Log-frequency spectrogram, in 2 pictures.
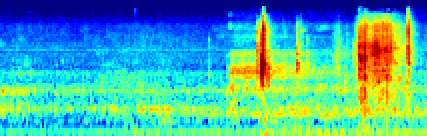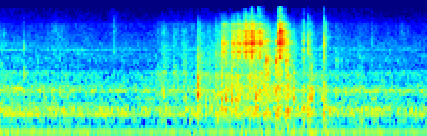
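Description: Handling of a switching power supply and its sheet-metal cover being picked up and laid on the bench: three short bouts of scraping and clatter, the first with a sharp click about two and a half seconds in.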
